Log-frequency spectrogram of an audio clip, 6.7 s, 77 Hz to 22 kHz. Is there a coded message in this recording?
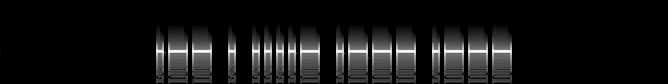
Yes: Morse code from 1.6 to 5.1 s, heard as a keyed tone, about 22 wpm, 700 Hz. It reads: WE4JJ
